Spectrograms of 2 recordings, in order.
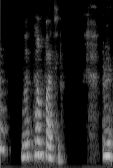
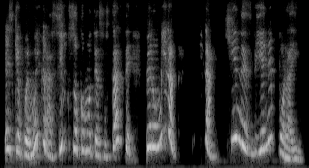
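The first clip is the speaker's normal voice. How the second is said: put-on high, lively puppet girl; 6 semitones higher than usual. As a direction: play an amused little girl, pitched up. Girl puppet answers, points out arrivals. (niña títere con voz aguda)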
